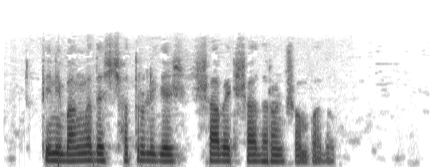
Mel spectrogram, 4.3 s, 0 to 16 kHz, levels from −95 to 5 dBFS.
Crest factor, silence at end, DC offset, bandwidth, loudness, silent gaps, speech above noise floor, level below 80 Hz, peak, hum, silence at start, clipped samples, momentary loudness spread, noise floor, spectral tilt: 18 dB; 1 s; under 0.1%; 6.8 kHz; -20 LUFS; none; 50 dB; -54 dBFS; -2 dBFS; none; 0.45 s; under 0.1%; 9 LU; -68 dBFS; -8.5 dB/octave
